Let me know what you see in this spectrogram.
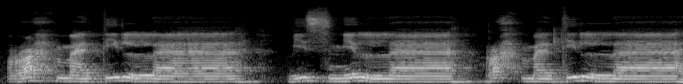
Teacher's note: Karena sebelum lafaz Allahnya ada baris kasroh, dibacanya tarkik atau tipis.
